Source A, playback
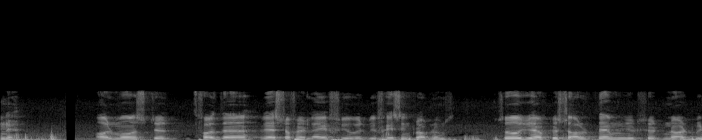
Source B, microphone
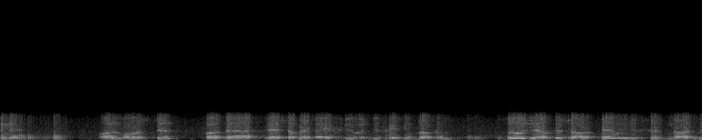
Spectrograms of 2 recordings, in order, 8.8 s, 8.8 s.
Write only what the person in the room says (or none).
none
